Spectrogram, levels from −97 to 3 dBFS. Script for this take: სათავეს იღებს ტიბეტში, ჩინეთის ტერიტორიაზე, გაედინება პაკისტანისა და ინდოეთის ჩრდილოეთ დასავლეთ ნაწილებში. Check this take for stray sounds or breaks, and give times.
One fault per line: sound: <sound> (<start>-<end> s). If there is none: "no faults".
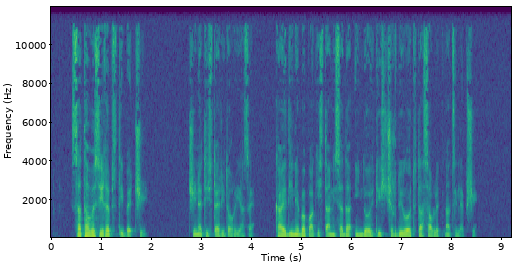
no faults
